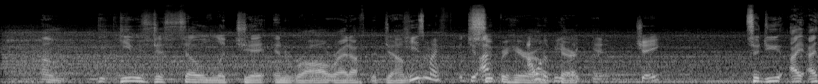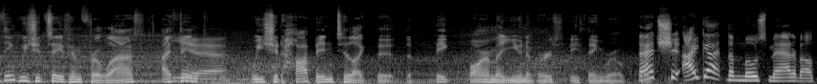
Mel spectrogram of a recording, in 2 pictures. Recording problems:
traffic noise; noticeable; throughout; 10 dB below the speech

